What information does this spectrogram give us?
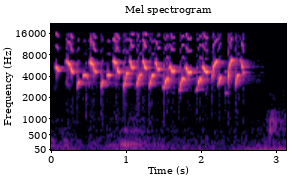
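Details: Six-month-old European goldfinch singing a clean song in the Malaga copy style, with motifs, complaints and ornaments: a fast, continuous run of high twittering, slurred notes for about two and a half seconds.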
